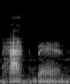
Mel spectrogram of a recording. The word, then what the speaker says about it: Pakman: so i don't know i guess you pronounce it similar david p a k though not p-a-c p-a-k-man david pac-man okay um this guy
